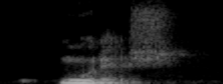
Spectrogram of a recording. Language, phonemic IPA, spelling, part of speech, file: Romanian, /ˈmureʃ/, Mureș, proper noun, LL-Q7913 (ron)-Mureș.wav
- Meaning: 1. Mureș (river) 2. a county of Mureș County, Romania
